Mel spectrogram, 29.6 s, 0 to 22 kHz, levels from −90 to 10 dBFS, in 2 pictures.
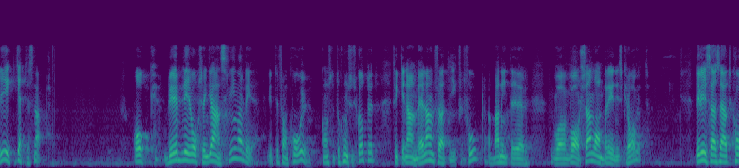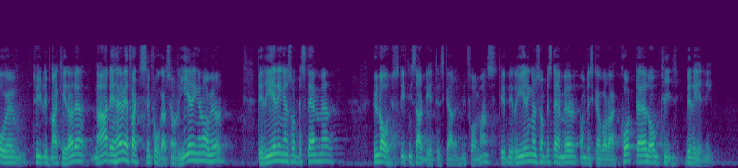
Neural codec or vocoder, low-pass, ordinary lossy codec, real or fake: codec, 16 kHz, 2 kbps, FreqCodec, larger model; 7.2 kHz; none; fake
